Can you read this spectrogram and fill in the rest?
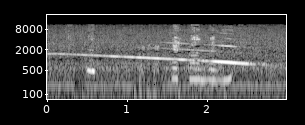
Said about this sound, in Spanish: Ya estoy acá. Veo a la ambulancia. Hay mucha gente.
